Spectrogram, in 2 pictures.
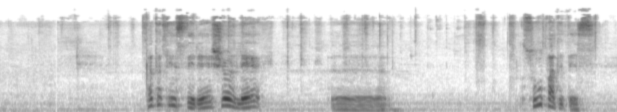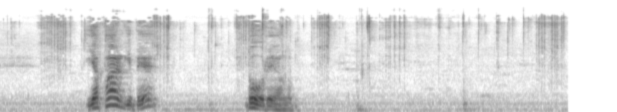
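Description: A knife scrapes and slices through a raw potato.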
